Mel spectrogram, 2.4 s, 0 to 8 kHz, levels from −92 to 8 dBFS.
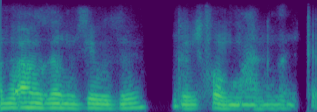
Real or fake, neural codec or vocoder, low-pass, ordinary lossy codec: fake; codec, 16 kHz, 1 kbps, FreqCodec, smaller model; 7.2 kHz; Opus, 32 kbps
